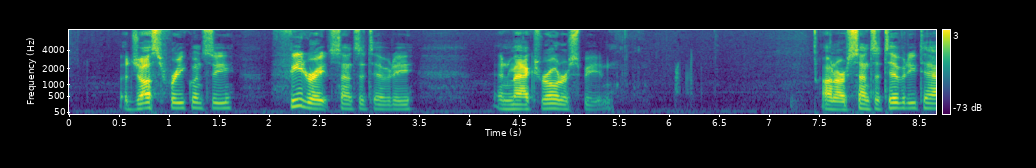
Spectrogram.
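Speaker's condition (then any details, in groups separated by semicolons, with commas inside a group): No condition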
